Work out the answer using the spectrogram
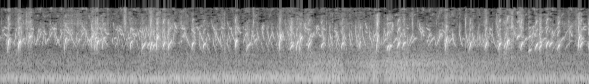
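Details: European goldfinch song from a batba training recording meant to stimulate goldfinches to sing and get into form: a dense, continuous stream of rapid, high, tinkling twitters and buzzy trills without pause.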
